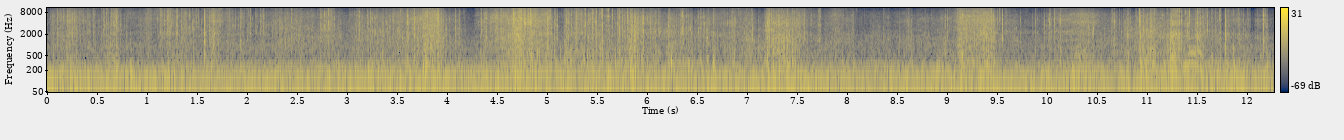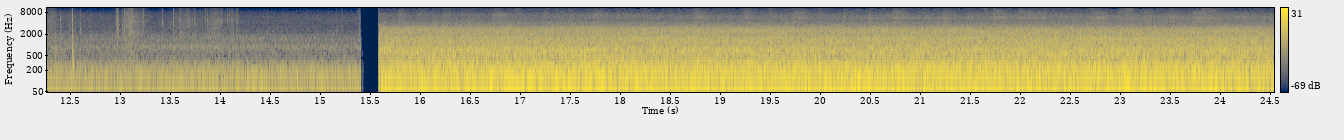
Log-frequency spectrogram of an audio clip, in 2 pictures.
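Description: Paper food wrapper crinkling and rustling in irregular bursts as a sandwich in it is handled. About two-thirds of the way through it cuts off suddenly to a loud, steady rumble of road noise inside a moving car.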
